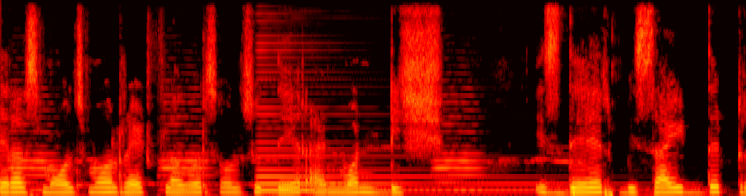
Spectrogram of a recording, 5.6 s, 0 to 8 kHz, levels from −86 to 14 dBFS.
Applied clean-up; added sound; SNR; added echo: none; Acoustic guitar + Wind instrument, woodwind instrument; 12 dB; none.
